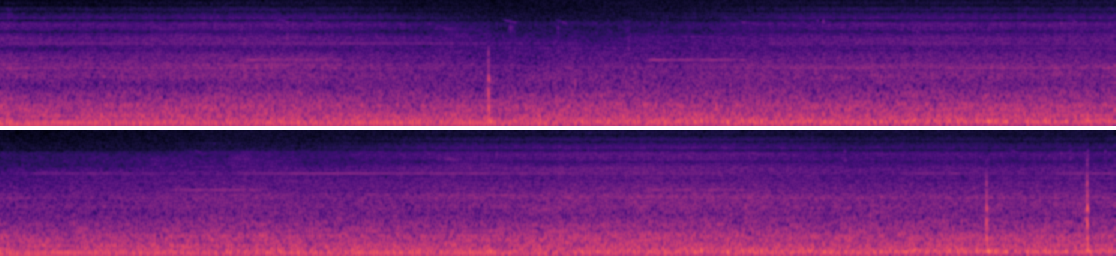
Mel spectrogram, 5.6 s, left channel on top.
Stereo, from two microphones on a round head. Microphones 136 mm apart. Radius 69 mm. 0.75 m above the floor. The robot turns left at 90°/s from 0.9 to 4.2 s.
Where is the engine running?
100° left; by 5.6 s 165° left.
